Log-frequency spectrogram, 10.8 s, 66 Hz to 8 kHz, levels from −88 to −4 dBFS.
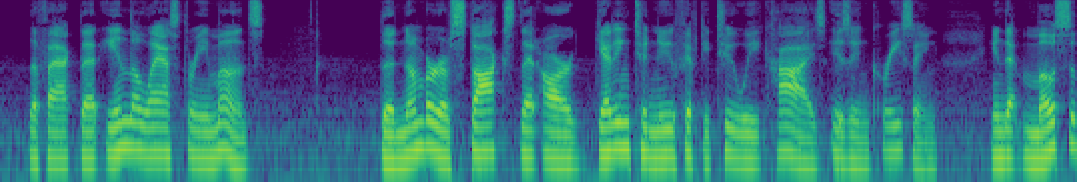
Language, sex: English, male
